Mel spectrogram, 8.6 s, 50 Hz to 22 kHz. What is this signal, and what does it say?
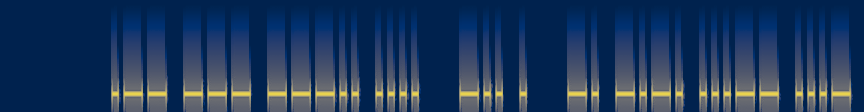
Morse code, heard as a keyed tone, about 20 wpm, 700 Hz. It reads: WO8H DE NC3V
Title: USA Callsign DE Callsign - 4 Characters - 20wpm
